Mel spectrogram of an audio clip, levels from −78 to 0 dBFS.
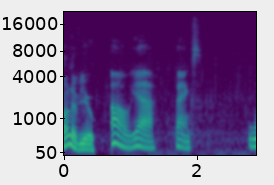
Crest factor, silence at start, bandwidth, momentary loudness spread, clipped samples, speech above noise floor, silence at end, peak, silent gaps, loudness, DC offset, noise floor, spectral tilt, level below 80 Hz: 18 dB; 0 s; 19.5 kHz; 15 LU; under 0.1%; 29 dB; 0 s; -10 dBFS; none; -29 LUFS; under 0.1%; -56 dBFS; -6 dB/octave; -64 dBFS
